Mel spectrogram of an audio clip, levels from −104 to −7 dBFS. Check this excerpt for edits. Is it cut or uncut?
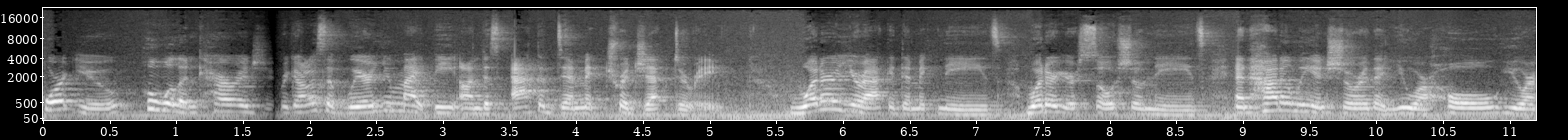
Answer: cut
